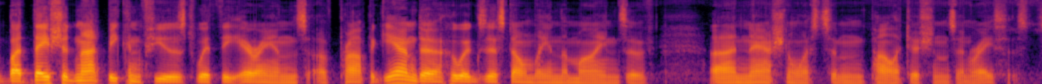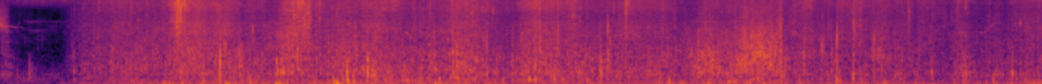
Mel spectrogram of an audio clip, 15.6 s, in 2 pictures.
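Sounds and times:
speech: 0:00.0 - 0:08.0, 0:09.1 - 0:09.6
footsteps through grass and shrub along the outer wall of Akraim: 0:08.3 - 0:15.6
faint brushing of vegetation: 0:08.4 - 0:15.6.

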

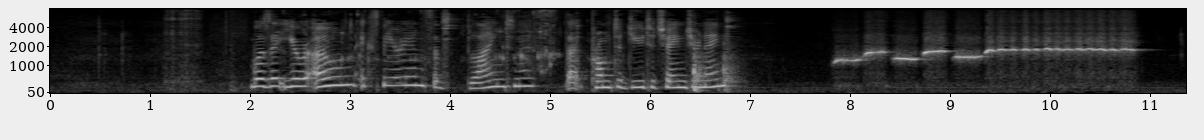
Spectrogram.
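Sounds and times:
speech: 0:02.0 - 0:07.0
person whistling a blackbird's song: 0:07.8 - 0:11.1.

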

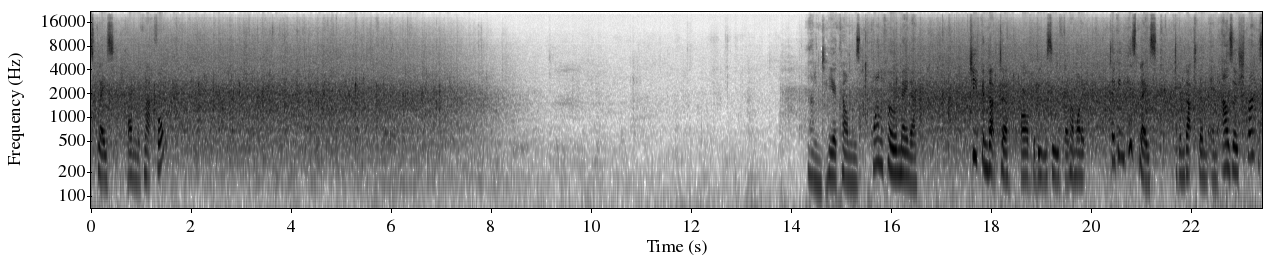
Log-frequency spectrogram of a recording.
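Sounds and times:
concert hall audience applause: 0:00.0 - 0:08.4, 0:14.4 - 0:23.4
speech: 0:00.1 - 0:01.7, 0:14.6 - 0:16.7, 0:17.6 - 0:23.4.

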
